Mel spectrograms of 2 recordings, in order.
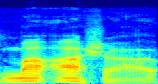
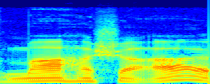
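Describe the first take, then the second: First: A glottal stop is heard before the second vowel. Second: An H sound is heard before the second vowel. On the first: "ma'a with a glottal stop and then an A and not an H" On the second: "instead of an H"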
